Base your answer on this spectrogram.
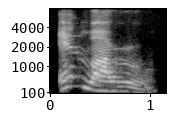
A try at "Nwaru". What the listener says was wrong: It's pronounced Waru. It's pronounced Waru. Just pretend that the N is silent.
